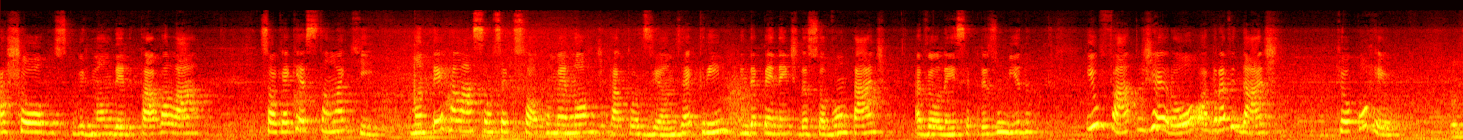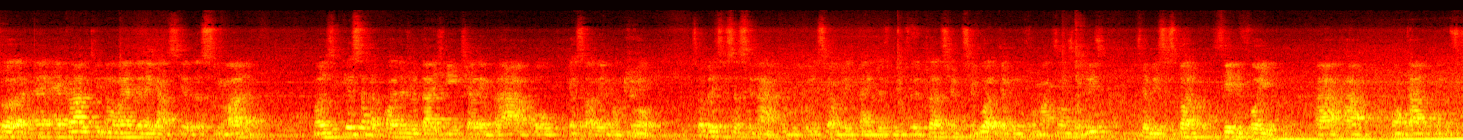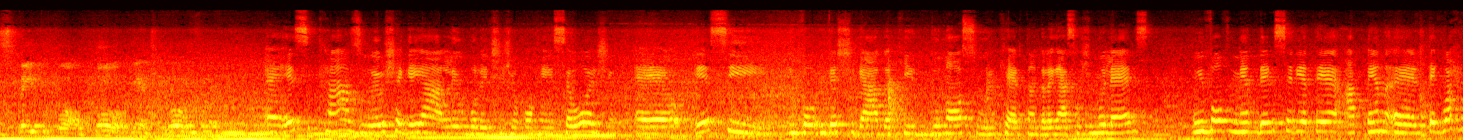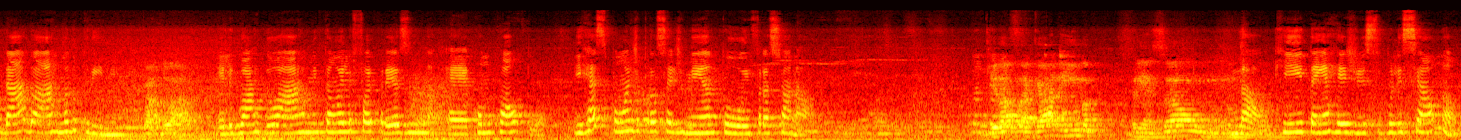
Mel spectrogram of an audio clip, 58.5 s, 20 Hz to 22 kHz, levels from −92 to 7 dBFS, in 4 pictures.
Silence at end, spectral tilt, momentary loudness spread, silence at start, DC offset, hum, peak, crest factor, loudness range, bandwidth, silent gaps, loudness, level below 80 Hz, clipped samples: 0 s; -6 dB/octave; 8 LU; 0 s; under 0.1%; none; -2 dBFS; 14 dB; 4 LU; 15 kHz; none; -18 LUFS; -26 dBFS; under 0.1%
